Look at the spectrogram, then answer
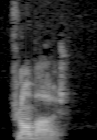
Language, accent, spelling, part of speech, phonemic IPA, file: French, France, flambage, noun, /flɑ̃.baʒ/, LL-Q150 (fra)-flambage.wav
- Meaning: buckling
